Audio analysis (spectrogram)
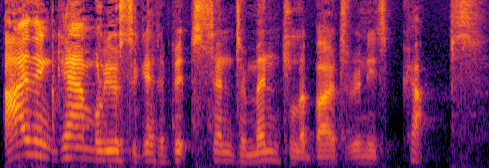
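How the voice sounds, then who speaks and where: An actor playing a blunt, slightly uneasy gentleman witness, clipped and defensive, in a period detective drama. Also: fairly high pitch, sing-song, fairly quick, exaggerated voice.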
